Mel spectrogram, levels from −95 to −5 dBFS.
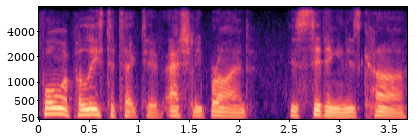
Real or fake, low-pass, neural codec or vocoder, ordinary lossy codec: real; 7.2 kHz; none; Opus, 16 kbps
